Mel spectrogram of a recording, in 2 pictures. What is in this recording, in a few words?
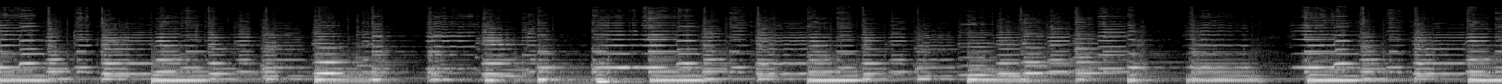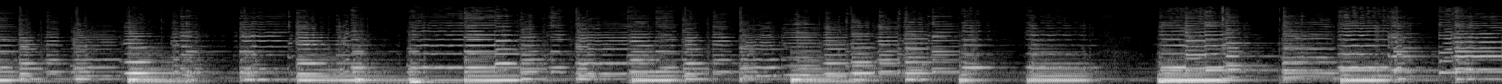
Mazurka, zither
